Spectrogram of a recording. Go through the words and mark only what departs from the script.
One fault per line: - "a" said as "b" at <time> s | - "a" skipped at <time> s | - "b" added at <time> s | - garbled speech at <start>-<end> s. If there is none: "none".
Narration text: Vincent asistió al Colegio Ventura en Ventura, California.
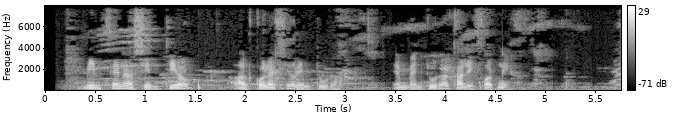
none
